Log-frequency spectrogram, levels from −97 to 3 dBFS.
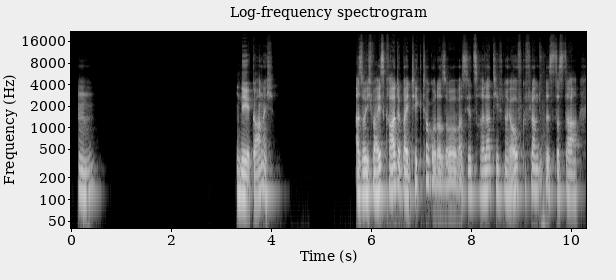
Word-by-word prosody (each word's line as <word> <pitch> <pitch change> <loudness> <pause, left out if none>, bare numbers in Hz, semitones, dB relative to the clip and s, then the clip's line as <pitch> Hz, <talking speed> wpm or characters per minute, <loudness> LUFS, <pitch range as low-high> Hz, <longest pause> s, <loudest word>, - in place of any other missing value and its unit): Mhm. 125 +1 -4 2.7
Ne, 120 -3 +5
gar 115 +2 0
nicht. 125 -4 -5 1.6
Also, 120 0 +3
ich 120 +1 +2
weiß, 130 +1 +4
gerade 145 +4 +5
bei 120 -3 +4
TikTok 165 - -3
oder 85 -2 0
so, 85 +1 -1
was - - -4
jetzt 125 0 -4
relativ 130 0 -2
neu 125 0 -3
aufgeflammt 135 0 -2
ist, 130 +1 -4
dass 125 - -4
da 115 -1 -2
125 Hz, 115 wpm, -24 LUFS, 120-135 Hz, 2.7 s, Ne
